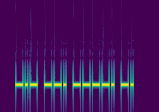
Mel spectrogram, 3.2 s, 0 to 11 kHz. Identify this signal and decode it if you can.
Morse code, heard as a keyed tone, about 25 wpm, 700 Hz. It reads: KG9N
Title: Call Signs Repeated 3x - 25wpm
